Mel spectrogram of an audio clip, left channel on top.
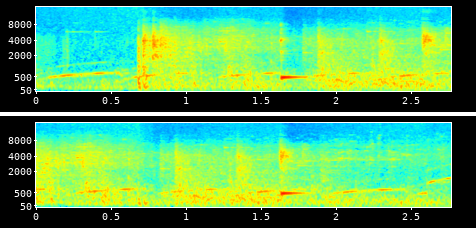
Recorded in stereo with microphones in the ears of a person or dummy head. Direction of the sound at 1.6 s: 15° left (ahead or behind).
